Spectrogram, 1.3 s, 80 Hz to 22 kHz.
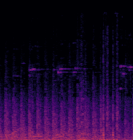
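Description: A PKP machine gun fires in Call of Duty Modern Warfare 3: a loud, continuous burst of rapid shots that fills the whole moment with dense, rattling gunfire.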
